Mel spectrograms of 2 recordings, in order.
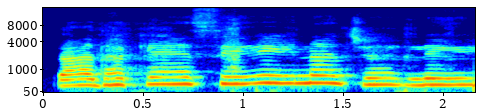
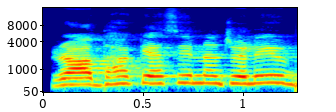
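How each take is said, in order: First: Sung, let the line float slowly; sung lyric. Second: Said in the usual way. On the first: Shown as a demonstration. Teacher singing slowly while showing the hand move. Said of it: "sings lyric slowly". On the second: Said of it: "repeats lyric as spoken count".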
